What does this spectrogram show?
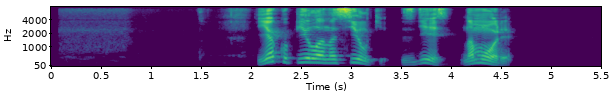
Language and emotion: Russian, positive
